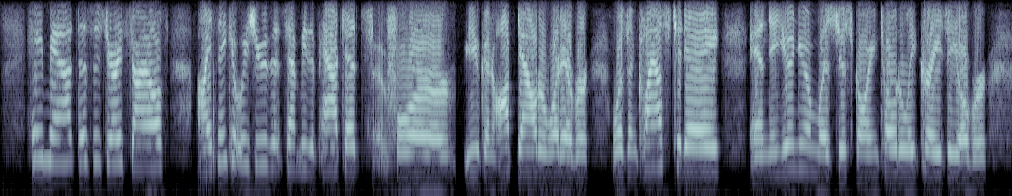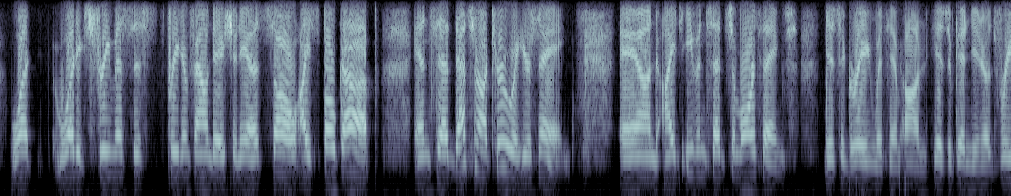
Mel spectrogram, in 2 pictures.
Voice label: Voicemail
